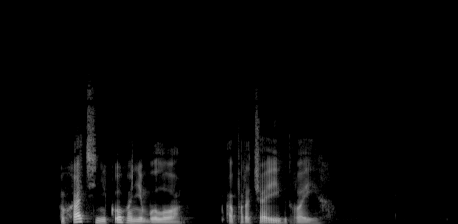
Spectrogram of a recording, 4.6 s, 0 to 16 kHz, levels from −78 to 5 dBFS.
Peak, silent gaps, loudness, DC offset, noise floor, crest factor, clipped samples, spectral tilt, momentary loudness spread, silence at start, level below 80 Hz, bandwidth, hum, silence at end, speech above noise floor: -2 dBFS; none; -26 LUFS; under 0.1%; -79 dBFS; 26 dB; under 0.1%; -6 dB/octave; 13 LU; 0.6 s; -64 dBFS; 10 kHz; none; 1.4 s; 54 dB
